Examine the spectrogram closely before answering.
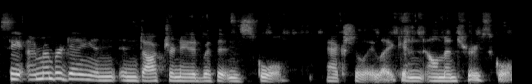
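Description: A woman talks at a fairly quick pace with lively intonation and very even loudness. Her voice sits at a medium pitch with a dark, mellow tone. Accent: US Northeastern. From upstate New York. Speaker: permaculture educator. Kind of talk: casual interview.

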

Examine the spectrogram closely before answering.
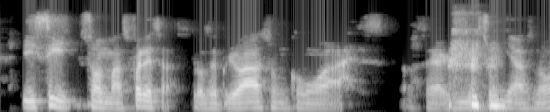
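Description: This man has an unremarkable speaking voice at a medium pitch. He keeps a moderate pace. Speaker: podcast host. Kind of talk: casual chat.

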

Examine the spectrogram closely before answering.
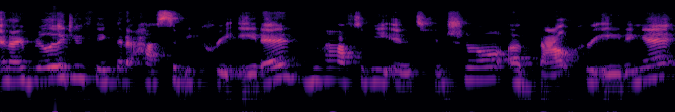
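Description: The speaker is a woman with a high pitch. She talks at a moderate pace. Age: 30s. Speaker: productivity coach. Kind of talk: casual chat.

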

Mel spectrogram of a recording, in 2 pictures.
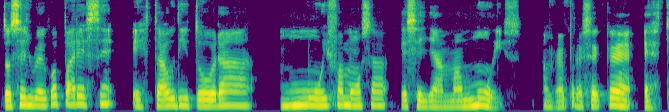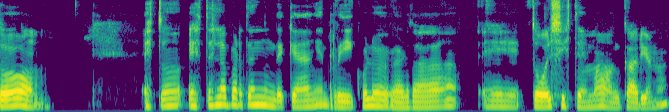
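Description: Recorded dry and close with no echo, a woman speaks in a dark, mellow tone at medium pitch and a fairly slow pace. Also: ordinary pitch variation. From Panama. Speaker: crypto community podcast host. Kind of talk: monologue explainer on live audio space. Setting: live audio space.

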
